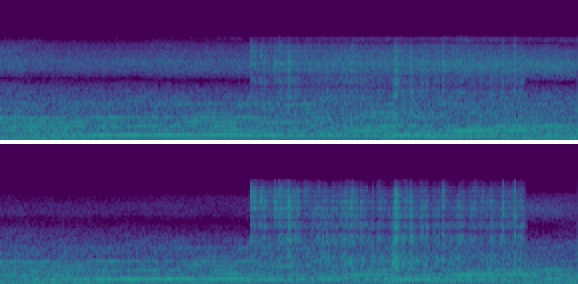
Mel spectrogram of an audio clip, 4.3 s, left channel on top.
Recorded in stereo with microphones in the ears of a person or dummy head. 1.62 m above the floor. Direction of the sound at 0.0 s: 80° left.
